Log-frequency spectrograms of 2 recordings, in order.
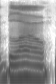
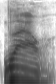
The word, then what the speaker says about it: blau: It's German for so it's pronounced uh, blau. – Blau. – Okay. But it's blau. German for blue.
